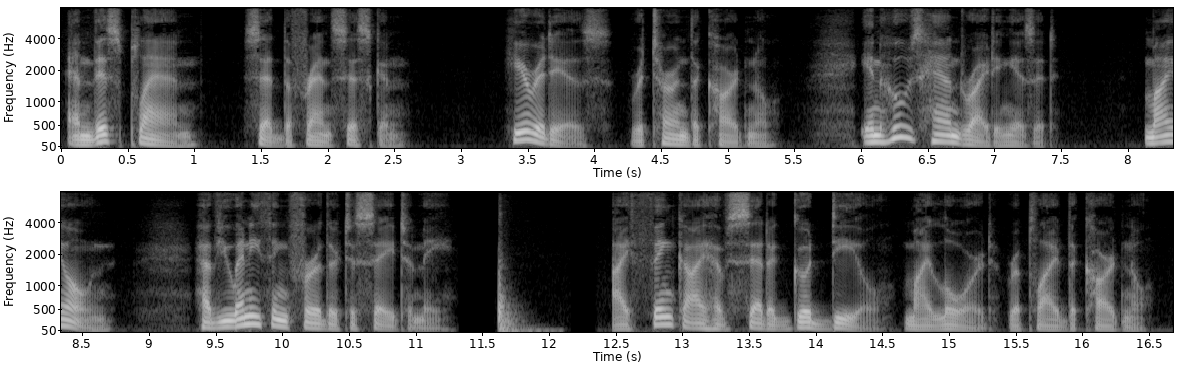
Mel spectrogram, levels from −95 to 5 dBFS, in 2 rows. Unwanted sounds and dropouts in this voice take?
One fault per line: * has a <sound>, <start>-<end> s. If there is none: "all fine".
* has a thud, 11.6-12.1 s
